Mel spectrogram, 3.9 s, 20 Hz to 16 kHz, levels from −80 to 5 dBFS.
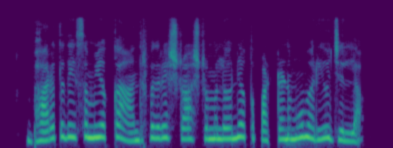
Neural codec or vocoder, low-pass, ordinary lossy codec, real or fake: none; 9.9 kHz; AAC, 96 kbps; real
